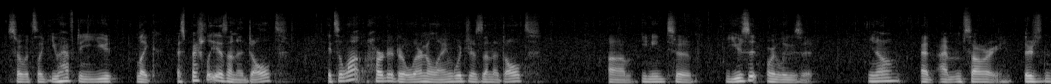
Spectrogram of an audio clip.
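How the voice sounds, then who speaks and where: A man's voice: mid-range voice, creaky, darkish tone, a little hiss or hum. A young man whose first language is French, chatting casually on a live stream, rambling with lots of fillers and restarts. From French-speaking.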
